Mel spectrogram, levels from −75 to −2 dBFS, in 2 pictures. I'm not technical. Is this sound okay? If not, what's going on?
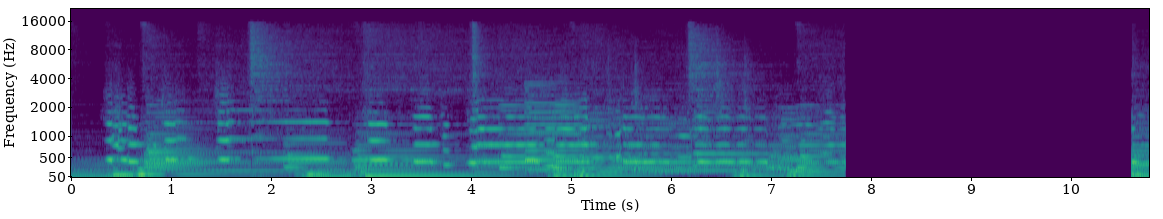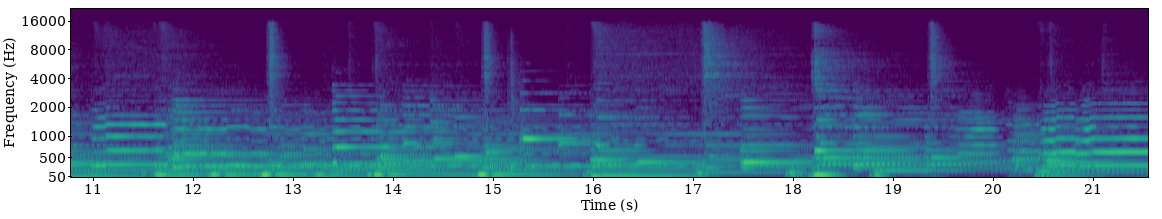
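No. From 7.74 to 10.61 seconds the sound cuts out completely. This is an audio dropout to silence. For almost three seconds there is nothing, not even background hiss. The input was likely lost briefly while recording continued. Whatever happened then is missing.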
